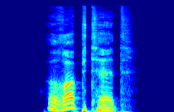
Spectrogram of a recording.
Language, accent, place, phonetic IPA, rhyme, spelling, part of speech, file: German, Germany, Berlin, [ˈʁɔptət], -ɔptət, robbtet, verb, De-robbtet.ogg
- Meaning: inflection of robben: 1. second-person plural preterite 2. second-person plural subjunctive II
